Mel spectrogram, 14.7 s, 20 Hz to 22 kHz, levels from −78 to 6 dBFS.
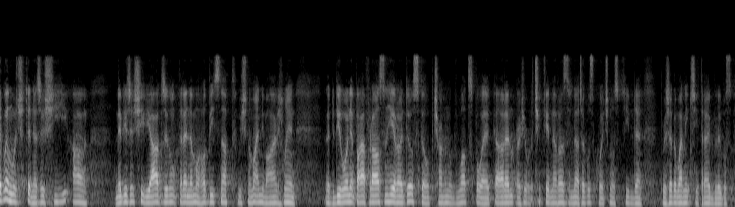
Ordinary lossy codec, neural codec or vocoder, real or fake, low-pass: AAC, 64 kbps; codec, 16 kHz, 0.5 kbps, FunCodec, trained on LibriTTS, 25 frames a second; fake; 7.2 kHz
